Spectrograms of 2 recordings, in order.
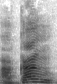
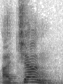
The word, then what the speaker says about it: Acán: Y eso pasó con Acán o Achán. Cualquiera de las dos pronunciaciones está bien, ya que aquí nosotros la pronunciamos de una forma, pero allá en Israel no, está muda.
